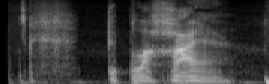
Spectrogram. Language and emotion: Russian, angry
